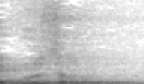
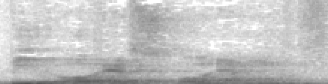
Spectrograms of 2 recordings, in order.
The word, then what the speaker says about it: bosom: What snake have I been harboring in my bosom? B-O-S-O-M. Its pronunciation is bosom.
